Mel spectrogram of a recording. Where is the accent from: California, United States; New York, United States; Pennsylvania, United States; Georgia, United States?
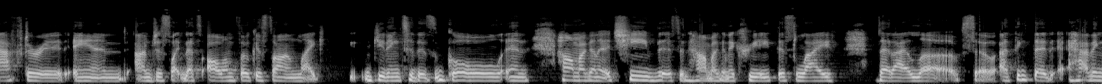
Georgia, United States; Mableton; I grew up in Atlanta, actually, in the suburbs outside of Atlanta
